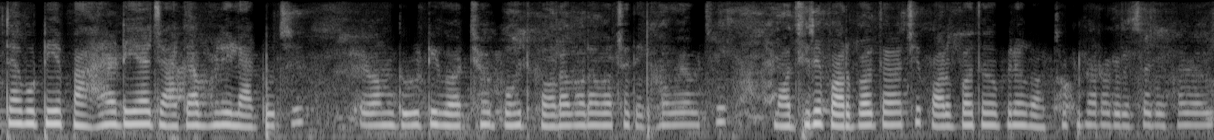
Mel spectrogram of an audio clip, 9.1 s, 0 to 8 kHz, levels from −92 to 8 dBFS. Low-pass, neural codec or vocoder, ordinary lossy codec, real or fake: none; codec, 16 kHz, 4 kbps, X-Codec, WavLM features, trained on Multilingual LibriSpeech; none; fake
